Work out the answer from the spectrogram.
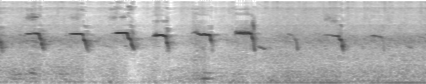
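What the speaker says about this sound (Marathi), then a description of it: "कोंबडीचं पिल्लो आहे" Free-range chicks on a farm in Maval near Pune give a run of about nine short, high, downward-sliding calls at a steady pace, close by, with a quiet background.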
